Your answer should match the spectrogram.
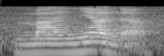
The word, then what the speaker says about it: mañana: Mañana. Look at the spelling. M-A-Ñ-A-N-A. Ñ is this N with a wave on top, yes?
